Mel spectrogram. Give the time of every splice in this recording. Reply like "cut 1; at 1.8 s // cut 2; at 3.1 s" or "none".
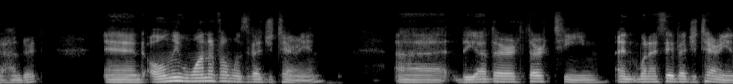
none

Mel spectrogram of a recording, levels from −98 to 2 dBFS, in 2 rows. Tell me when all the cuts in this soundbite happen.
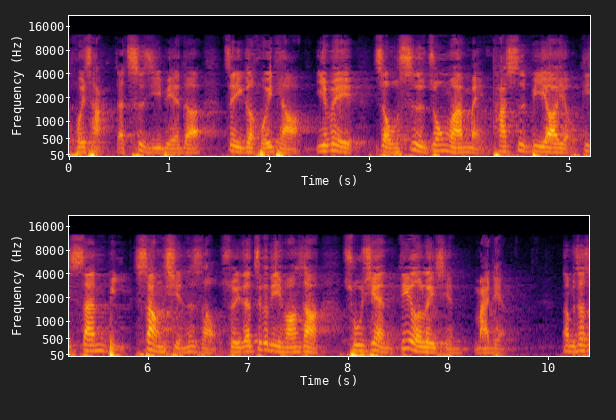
cut 1; at 5.8 s

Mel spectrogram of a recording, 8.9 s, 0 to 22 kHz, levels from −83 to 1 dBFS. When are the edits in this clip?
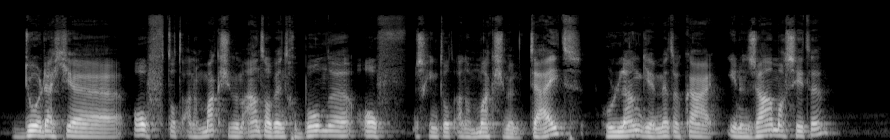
cut 1; at 5.9 s

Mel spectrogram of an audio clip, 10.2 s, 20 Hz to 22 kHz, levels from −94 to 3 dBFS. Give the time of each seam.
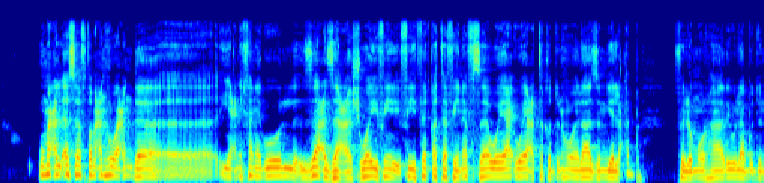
none

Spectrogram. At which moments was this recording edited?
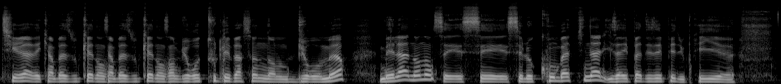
cut 1; at 1.1 s // cut 2; at 6.9 s

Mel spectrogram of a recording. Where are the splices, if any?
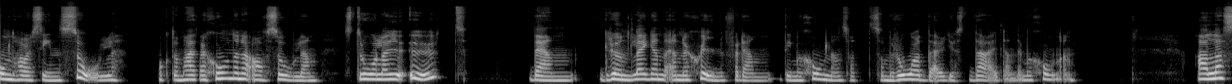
none

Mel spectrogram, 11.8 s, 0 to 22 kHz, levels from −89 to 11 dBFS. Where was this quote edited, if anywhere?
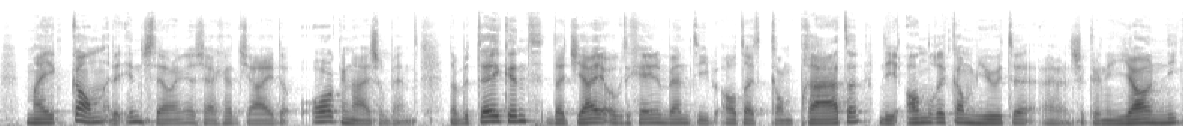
cut 1; at 1.1 s // cut 2; at 2.4 s // cut 3; at 8.7 s

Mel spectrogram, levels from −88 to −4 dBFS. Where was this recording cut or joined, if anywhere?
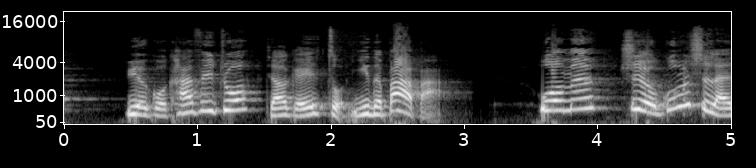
cut 1; at 1.4 s // cut 2; at 3.0 s

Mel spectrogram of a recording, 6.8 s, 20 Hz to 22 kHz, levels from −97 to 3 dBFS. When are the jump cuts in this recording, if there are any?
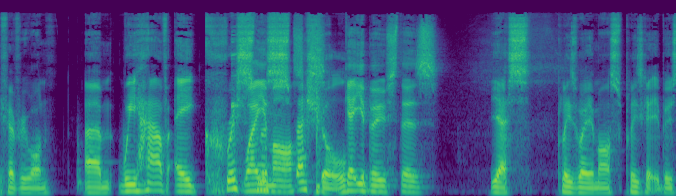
none

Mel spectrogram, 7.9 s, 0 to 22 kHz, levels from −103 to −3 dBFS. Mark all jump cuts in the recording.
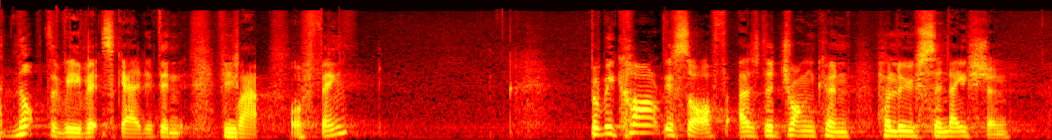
cut 1; at 1.2 s // cut 2; at 1.8 s // cut 3; at 2.2 s // cut 4; at 4.9 s // cut 5; at 5.7 s

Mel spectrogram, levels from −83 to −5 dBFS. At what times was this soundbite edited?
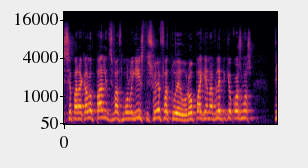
none

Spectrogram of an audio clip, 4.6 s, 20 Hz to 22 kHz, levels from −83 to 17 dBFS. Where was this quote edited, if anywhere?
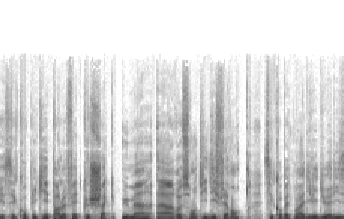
none

